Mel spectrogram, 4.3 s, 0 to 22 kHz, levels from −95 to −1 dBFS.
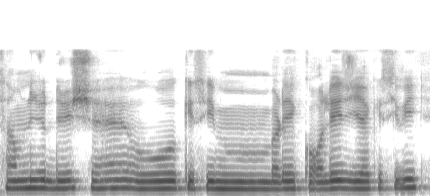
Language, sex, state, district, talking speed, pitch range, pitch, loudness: Hindi, male, Bihar, Madhepura, 165 wpm, 150-160 Hz, 155 Hz, -33 LUFS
